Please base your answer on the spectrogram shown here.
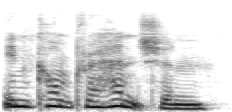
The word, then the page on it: incomprehension: British English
